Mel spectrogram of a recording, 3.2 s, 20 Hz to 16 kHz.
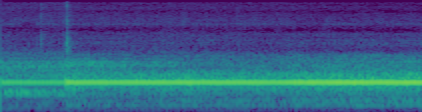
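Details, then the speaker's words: Robyn SB-540D CB radio after main PCB replacement, AM receive test at 0.05 microvolts (−133 dBm), SINAD above 12: clean, steady mid-pitched test tone over faint hiss; excellent weak-signal reception. "So 0.05 microvolts. So fantastic reception on this thing. Really, really good."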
